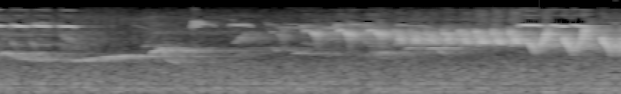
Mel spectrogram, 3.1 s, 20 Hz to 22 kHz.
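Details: Long-tailed tit, 5 May 2019: a soft, low sliding whistle at first, then a rapid, buzzy, rolling trill of zigzagging high notes that grows louder toward the end, with faint steady background noise.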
